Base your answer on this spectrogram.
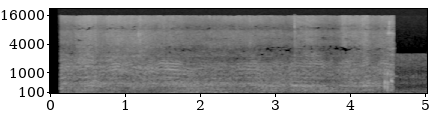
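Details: A swarm of honey bees in flight at the beginning of March 2020 makes a dense, steady buzzing drone of many overlapping wingbeats.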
